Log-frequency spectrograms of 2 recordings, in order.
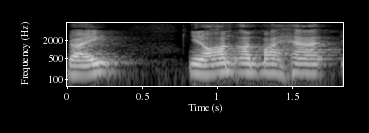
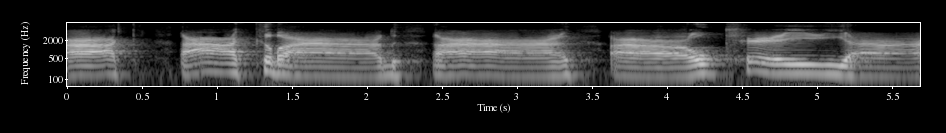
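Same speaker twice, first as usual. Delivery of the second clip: exaggerated, very slow drawl, every ah stretched out; 2 semitones lower, 3 dB quieter than usual. Showing how the comedian sounds, exaggerating it: imitating Ray Romano, exaggerated. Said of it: "I'm exaggerating it some".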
